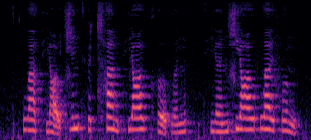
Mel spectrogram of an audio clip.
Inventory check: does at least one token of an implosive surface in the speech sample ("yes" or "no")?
no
